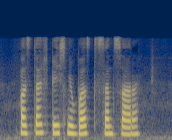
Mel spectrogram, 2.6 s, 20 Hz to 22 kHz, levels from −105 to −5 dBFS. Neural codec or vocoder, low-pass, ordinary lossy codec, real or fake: codec, 16 kHz, 1 kbps, FunCodec, trained on LibriTTS, 50 frames a second; 7.2 kHz; none; fake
